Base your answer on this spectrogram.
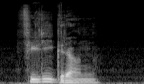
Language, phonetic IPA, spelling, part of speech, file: Polish, [fʲiˈlʲiɡrãn], filigran, noun, Pl-filigran.ogg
